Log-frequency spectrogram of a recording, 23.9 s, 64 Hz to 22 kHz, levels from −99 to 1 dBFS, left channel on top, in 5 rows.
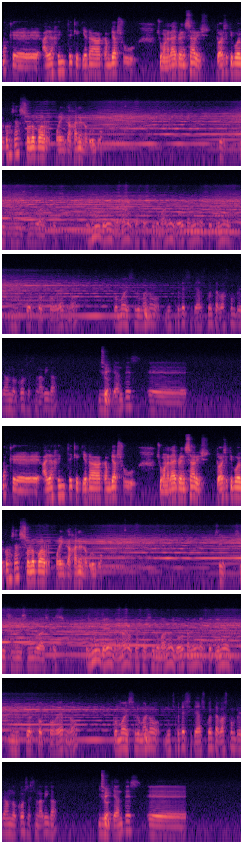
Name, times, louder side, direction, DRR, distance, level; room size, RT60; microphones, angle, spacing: voice 1, 0.0-6.8 17.2-17.3 21.1-21.3, right 2 dB, 25° right, 0.6 m, -32 dB
sound 1, 5.2-17.9, right 2 dB, 10° left, 1.7 m, -40 dB
voice 2, 9.0-10.8 11.2-14.2 14.5-15.9 16.6-20.2 21.1-22.8, right 6 dB, 80° right, 0.4 m, -42 dB
6.0 x 2.3 x 3.5 m
head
